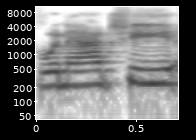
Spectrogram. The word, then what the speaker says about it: Wenatchee: there on purpose okay wonderful yes it is pronounced Wenatchee uh but don't worry about that it really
